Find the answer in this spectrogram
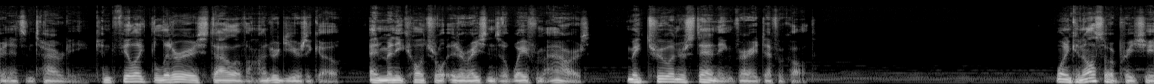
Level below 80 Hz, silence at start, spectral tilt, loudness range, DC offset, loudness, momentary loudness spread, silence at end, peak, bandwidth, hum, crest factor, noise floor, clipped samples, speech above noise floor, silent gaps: -48 dBFS; 0 s; -4.5 dB/octave; 7 LU; under 0.1%; -21 LUFS; 13 LU; 0 s; -6 dBFS; 17.5 kHz; none; 16 dB; -52 dBFS; under 0.1%; 32 dB; none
